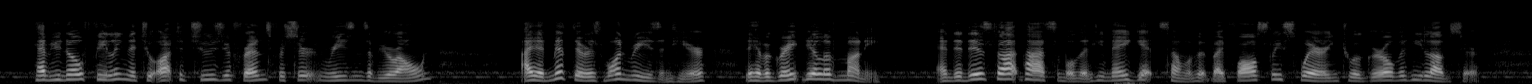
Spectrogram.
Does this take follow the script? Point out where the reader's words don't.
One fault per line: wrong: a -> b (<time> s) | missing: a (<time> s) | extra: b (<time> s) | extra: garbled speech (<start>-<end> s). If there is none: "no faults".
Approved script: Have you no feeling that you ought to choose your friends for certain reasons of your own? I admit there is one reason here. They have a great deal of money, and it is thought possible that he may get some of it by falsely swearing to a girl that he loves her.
no faults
